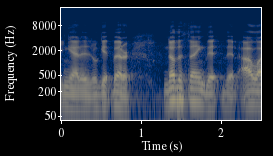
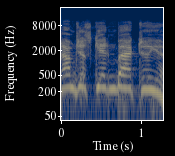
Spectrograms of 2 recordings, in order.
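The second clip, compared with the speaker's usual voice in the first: high, shrill, screaming mock yell; 4 dB louder than usual. Retelling screaming back at a woman on the phone: imitating his own screaming. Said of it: "I screamed right back at her".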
